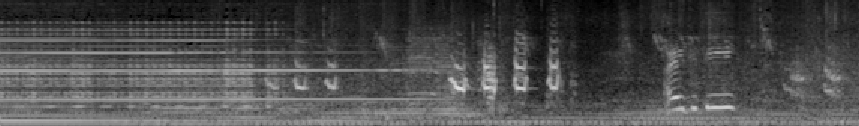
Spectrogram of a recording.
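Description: Clucking from chickens kept on a small farm comes in a few short, throaty bursts grouped in two brief clusters. The calls sit over a steady low background hum.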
